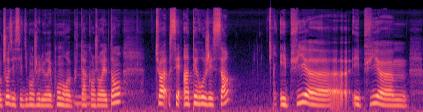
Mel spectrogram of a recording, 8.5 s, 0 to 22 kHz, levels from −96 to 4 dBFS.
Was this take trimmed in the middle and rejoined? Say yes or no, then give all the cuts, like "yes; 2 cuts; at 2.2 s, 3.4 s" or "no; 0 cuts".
no; 0 cuts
